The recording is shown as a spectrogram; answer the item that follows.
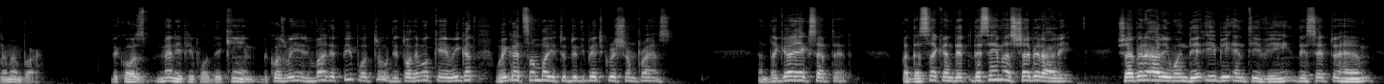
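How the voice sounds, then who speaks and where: A man with a fairly high voice whose first language is Arabic hosts a casual livestream, telling stories to his chat. He talks in quick, mocking bursts, jumps between retold quotes and asides, and leans on fillers and restarts in his non-native English. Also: darkish tone. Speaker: livestream host. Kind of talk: casual storytelling to a live chat.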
